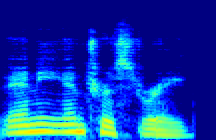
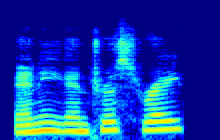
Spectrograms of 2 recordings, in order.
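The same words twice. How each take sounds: First: Said in the usual way. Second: "Any interest rate?" higher, rising as a question; questioning echo. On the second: A narrator's reading. Lender echoes the borrower's offer, questioning "Any interest rate?". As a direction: repeat "Any interest rate?" back as a higher-pitched query.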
